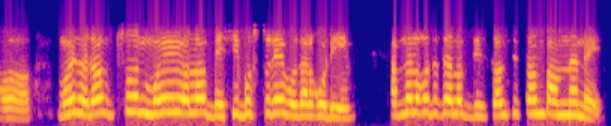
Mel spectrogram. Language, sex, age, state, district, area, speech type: Assamese, female, 30-45, Assam, Nalbari, rural, conversation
